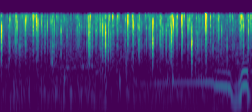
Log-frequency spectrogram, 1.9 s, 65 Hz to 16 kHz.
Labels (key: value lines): label: biophony, cascading saw
recorder: SoundTrap 600 or HydroMoth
